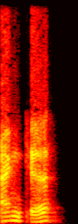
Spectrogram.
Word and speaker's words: Anker: Anker.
